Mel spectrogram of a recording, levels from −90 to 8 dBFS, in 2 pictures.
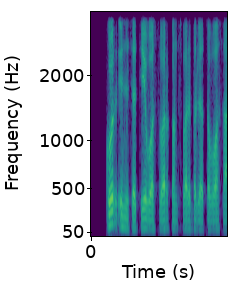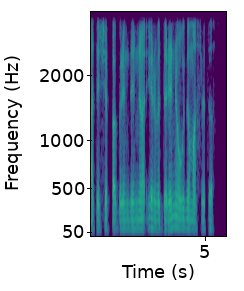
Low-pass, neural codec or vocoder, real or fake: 3.6 kHz; none; real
